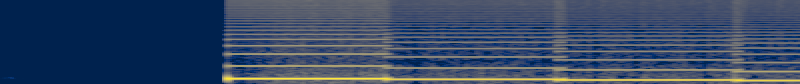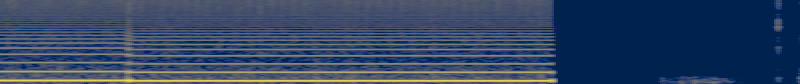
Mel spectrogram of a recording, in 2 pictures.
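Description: ReaSynth software synthesizer set to a square wave, playing five notes that step down in pitch one after another. The first note is a little louder, and the last is held for about three seconds before it cuts off.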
